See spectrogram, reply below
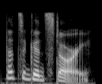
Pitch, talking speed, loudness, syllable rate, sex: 230 Hz, 235 wpm, -17 LUFS, 6.2 syllables/s, female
